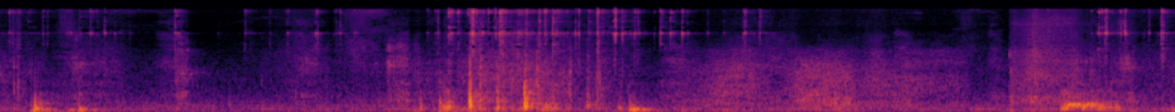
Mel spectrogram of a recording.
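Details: Maisy, an Aussiedoodle, mad at her toy during play, gives short low growling bursts around the middle and a final louder rumble, mixed with chewing and shuffling sounds.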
